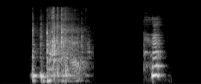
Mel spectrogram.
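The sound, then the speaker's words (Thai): Malee juice, the first glass, and ice are poured into a fruit-juice blender, a close, clattering splash lasting under a second, followed by a shorter second pour with rattling ice. No one speaks. “ตอนนี้กำลังเทน้ำมาลีนะครับผมซึ่งเป็นแก้วแรกนะครับ ลงไปเครื่องปั่นน้ำผลไม้พร้อมน้ำแข็งครับ”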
